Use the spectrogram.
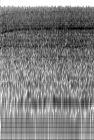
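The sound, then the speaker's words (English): A shoe scrubbing machine at a gravitational wave observatory runs with a steady motorized whir: a constant, dense hum with a low droning tone underneath that holds at an even level for two seconds, with no voices. “So this is the sound of a shoe scrubbing machine at the Laser Interferometer Gravitational Wave Observatory.”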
